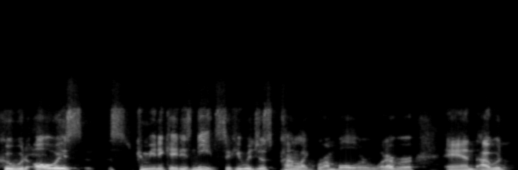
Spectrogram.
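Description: A man's voice: mid-range voice, steady tone, fairly quick, darkish tone, no room sound. A man in his forties with a Mexican accent, hosting an interview over a video call at a stand microphone, chatty and often restarting sentences. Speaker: podcast host.

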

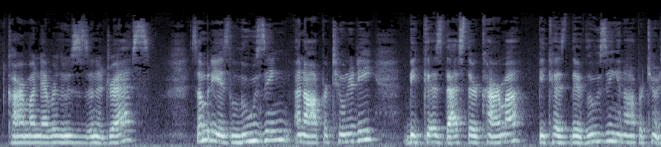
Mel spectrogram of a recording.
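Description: A woman in her fifties giving an unscripted tarot reading at a desk in a small dark room, repeating herself emphatically as she thinks aloud. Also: lowish voice. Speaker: tarot reader.

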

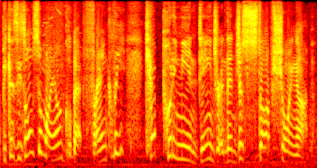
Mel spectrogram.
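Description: A man's voice: very high-pitched, very animated, brisk, background noise. An actor playing a sensible, exasperated young man, dry and reproving, in conversational game dialogue. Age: young adult. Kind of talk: conversational game cutscene acting.

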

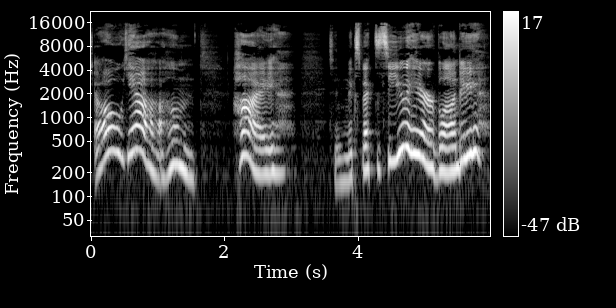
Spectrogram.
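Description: A woman's voice: sits low, a little slow, a little mellow. Woman voicing a snappish young college girl. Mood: flustered. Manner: snappish, sarcastic. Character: snarky, irritable young female college student. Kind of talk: audiobook character dialogue.

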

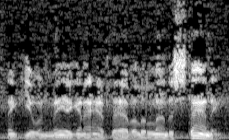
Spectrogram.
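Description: An actor playing a cold, sneering escaped convict bent on revenge, in a 1940s radio drama. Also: male voice, low-pitched, steady tone, rapid-fire, close to an everyday voice. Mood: menacing. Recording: dull old radio recording with loud hiss.

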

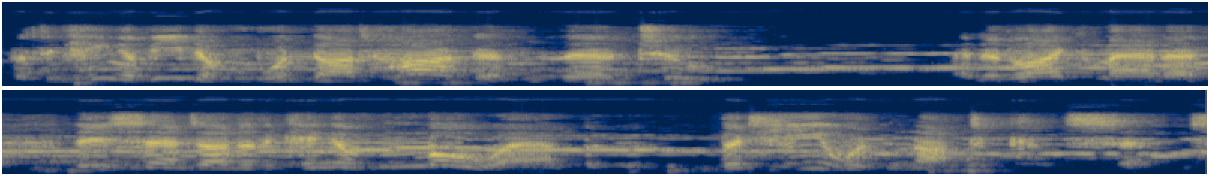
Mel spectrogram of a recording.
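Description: An actor playing an impassioned warrior leader of ancient Israel in a dramatized scripture reading, declaiming emphatically in archaic diction. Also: male voice, a little high, sing-song, moderate pace. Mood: indignant, forceful. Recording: muffled lo-fi audio with music.

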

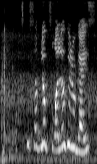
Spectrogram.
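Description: A woman's voice: very high-pitched, normal speed, pushed and bright, slight background noise, low-quality recording. A young woman with a sore throat chatting lightly as a guest on a live stream, speaking into a phone. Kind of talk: casual live stream chat. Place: indoor room, video call.

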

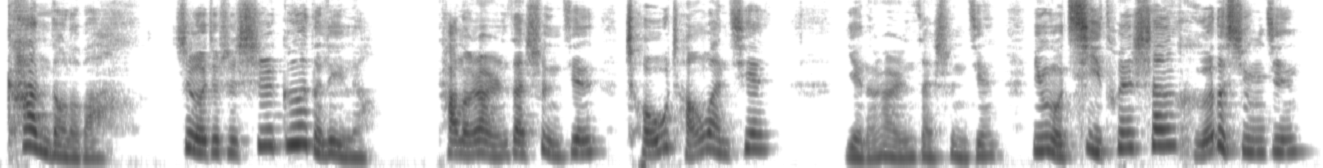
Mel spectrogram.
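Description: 一位男声演绎的夸张激昂的诗人. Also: male voice, sits high, very animated, normal speed, heavily acted. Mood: earnest, grand. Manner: declamatory, swings into shouting recitation. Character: theatrical, overwrought poet teacher, melodramatic young man. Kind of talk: Chinese audio comedy drama acting.

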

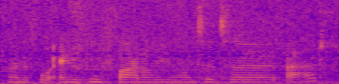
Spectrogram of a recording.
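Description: A woman's voice: fairly high pitch, level tone, fast, darkish tone. A woman asking casual questions as an interviewer. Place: large indoor hotel lobby. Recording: noisy room ambience.

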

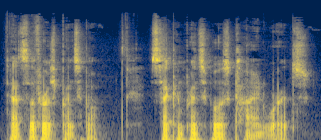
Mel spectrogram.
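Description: An older man, a Buddhist monk, giving a calm, measured evening Dhamma talk with unhurried pauses. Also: rumbling low, creaky, slightly rough. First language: English.

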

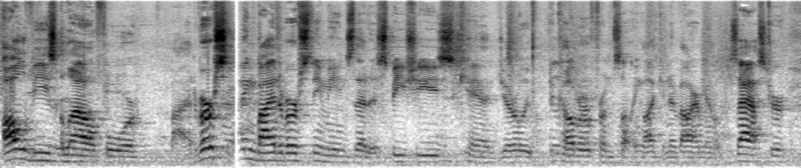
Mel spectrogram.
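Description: A teenage boy recites a school presentation in a steady, earnest way, standing by a classroom whiteboard. The mic sits some way off from him, and voices chatter clearly in the room. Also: medium pitch, quick pace, distant mic, low-quality recording. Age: teens. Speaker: student presenter.

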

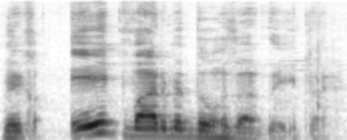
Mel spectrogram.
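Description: A man's voice: fairly high pitch, animated, fairly quick, warm tone, no echo. A man, bantering casually on a game livestream in a teasing, mock-indignant, exclamatory manner. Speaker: game streamer. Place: small room indoors.

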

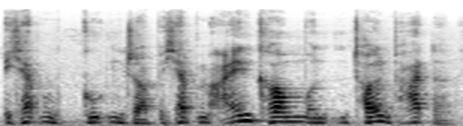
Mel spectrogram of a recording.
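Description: An actor playing an earnest, self-assured journalist, articulate and persuasive, in a naturalistic audio drama. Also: male voice, mid-range voice, quick pace, fairly bright tone, a little hiss or hum, lightly acted. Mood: insistent.

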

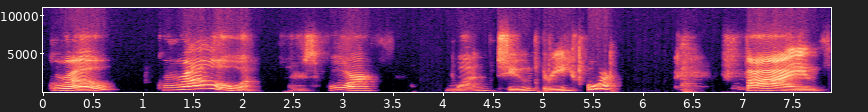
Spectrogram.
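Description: A young adult woman reading a picture book aloud to small children, addressing them in a deliberate sing-song way. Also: mid-range voice, fairly bright tone, lo-fi sound. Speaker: children's story reader.

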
